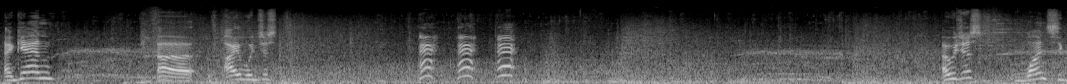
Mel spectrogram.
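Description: Heavy game combat sounds rumble and clash.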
